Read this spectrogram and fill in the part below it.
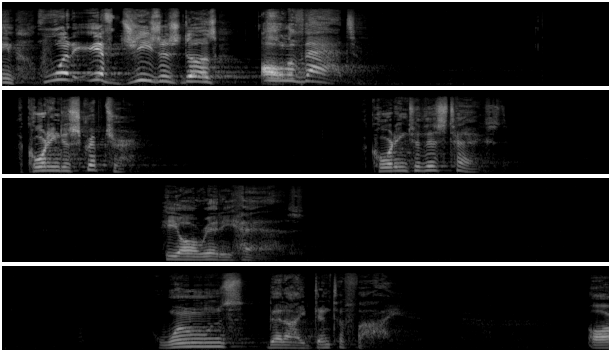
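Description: A middle-aged man preaches through a microphone with animation, in short phrases with long pauses.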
